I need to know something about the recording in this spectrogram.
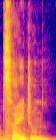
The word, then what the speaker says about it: Cai Jun: plutôt de kayes john figure toi que le ces se prononce ce en chinois dont saïd jaune ok je prends note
